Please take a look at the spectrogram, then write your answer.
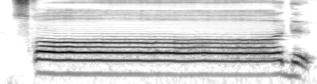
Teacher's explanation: آخر میں یہ دال کی وجہ سے آتی ہے، کیونکہ صاد جو ہے یہ پر بھی ہے، حروف مستعلیہ میں سے بھی آتا ہے، اور دال جو آخر میں آ رہا ہے وہ حروف قلقلہ میں سے آتا ہے، تو لہٰذا اس پر قلقلہ کیا جائے گا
